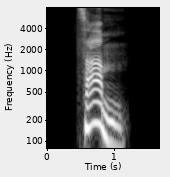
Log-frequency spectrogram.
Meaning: tame
- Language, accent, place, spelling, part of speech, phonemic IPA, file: German, Germany, Berlin, zahm, adjective, /t͡saːm/, De-zahm.ogg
